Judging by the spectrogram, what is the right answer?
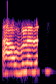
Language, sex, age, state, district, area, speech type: Tamil, female, 18-30, Tamil Nadu, Tirupattur, rural, conversation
